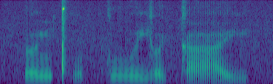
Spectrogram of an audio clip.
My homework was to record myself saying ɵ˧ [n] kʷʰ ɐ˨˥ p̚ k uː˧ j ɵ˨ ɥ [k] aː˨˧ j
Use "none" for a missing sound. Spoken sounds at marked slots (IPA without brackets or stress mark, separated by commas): n, k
